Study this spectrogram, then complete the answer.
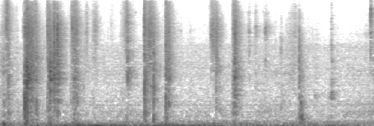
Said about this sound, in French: Je vais tirer une carte principale.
